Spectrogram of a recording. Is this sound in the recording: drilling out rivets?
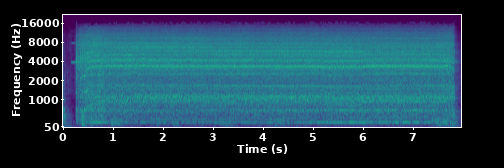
yes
